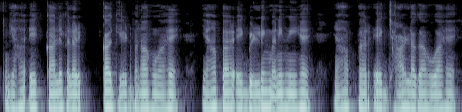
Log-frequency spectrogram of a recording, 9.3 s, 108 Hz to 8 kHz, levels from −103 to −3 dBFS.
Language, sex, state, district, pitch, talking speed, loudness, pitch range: Hindi, male, Jharkhand, Jamtara, 115 Hz, 150 wpm, -30 LUFS, 110-120 Hz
